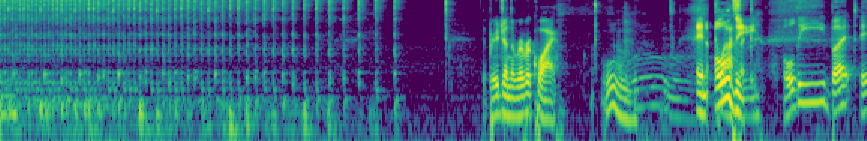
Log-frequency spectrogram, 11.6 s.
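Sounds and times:
spinning prize wheel clicking: 0.0 - 5.4
speech: 6.5 - 11.5.

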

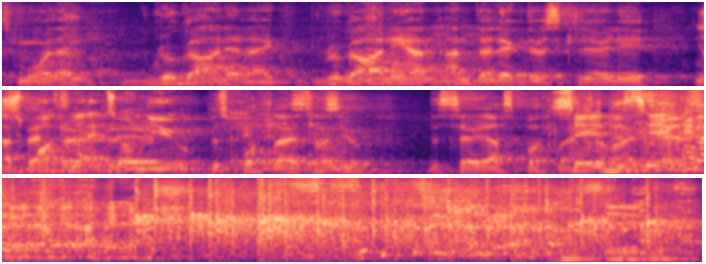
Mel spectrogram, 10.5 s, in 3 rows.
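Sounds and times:
speech: 0.0 - 8.0, 10.0 - 10.5
laughter: 6.5 - 10.5
applause: 7.6 - 10.5.

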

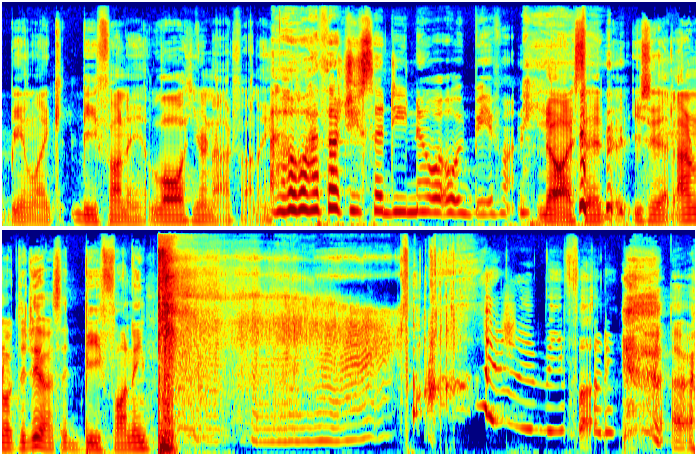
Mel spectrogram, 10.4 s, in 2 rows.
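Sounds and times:
speech: 0.1 - 6.9, 9.5 - 10.4
fart noise made with the mouth: 6.4 - 8.8.

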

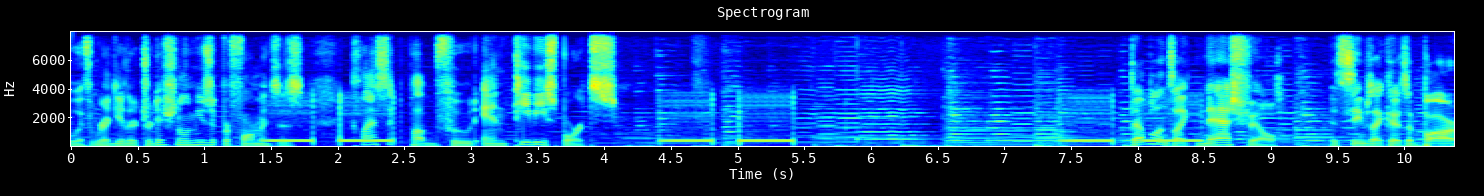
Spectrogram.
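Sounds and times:
speech: 0.0 - 5.1, 7.9 - 10.3
telephone ringing tone: 1.4 - 2.4, 4.4 - 5.4, 7.4 - 8.5.

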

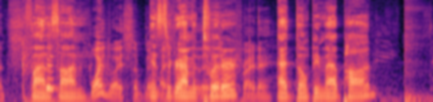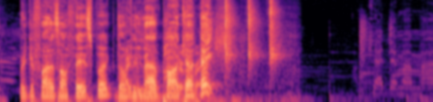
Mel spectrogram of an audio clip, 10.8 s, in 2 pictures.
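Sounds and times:
speech: 0.0 - 4.8, 5.6 - 8.4
finger snapping: 8.1 - 9.1.

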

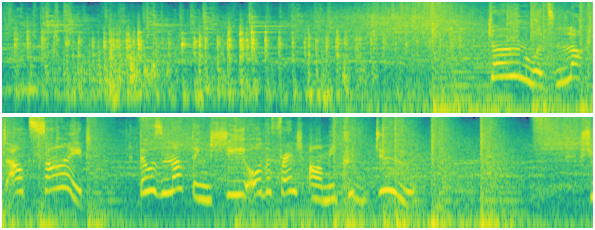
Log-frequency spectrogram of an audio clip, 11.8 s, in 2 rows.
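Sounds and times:
ratcheting gears: 0.0 - 4.8
drawbridge being raised: 0.0 - 11.4
speech: 4.9 - 10.2.

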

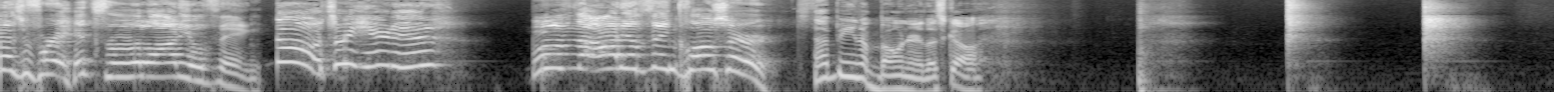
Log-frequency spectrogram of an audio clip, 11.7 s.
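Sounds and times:
speech: 0.1 - 3.4, 4.0 - 7.5
single hand clap for audio sync: 9.6 - 10.0, 10.6 - 11.2.

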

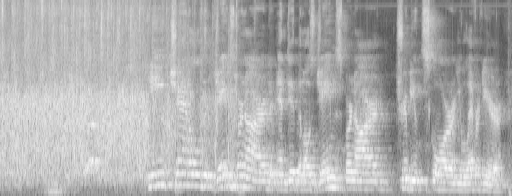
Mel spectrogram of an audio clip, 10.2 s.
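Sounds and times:
audience round of applause: 0.0 - 4.9
speech: 3.0 - 10.2.

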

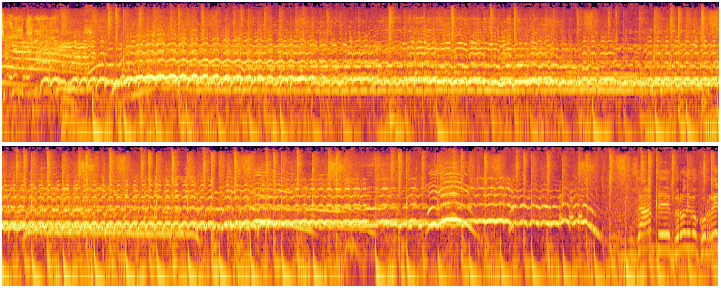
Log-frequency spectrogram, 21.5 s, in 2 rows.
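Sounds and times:
group war-whoop shout: 0.0 - 20.0
laughter: 0.0 - 20.6.

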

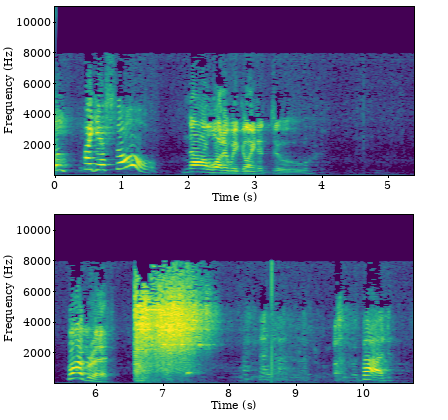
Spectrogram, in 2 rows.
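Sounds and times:
speech: 0.1 - 3.9, 5.6 - 6.3, 9.9 - 10.7
scattered tinkling glass pieces: 6.6 - 7.9
window glass shattering: 6.6 - 7.9
laughter: 8.0 - 10.0.

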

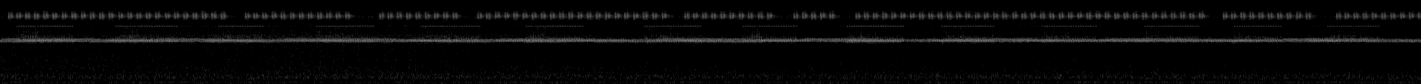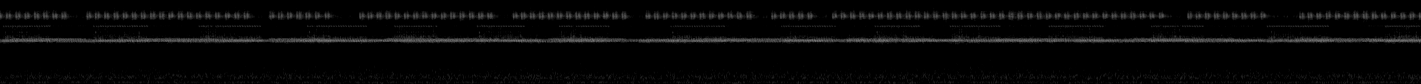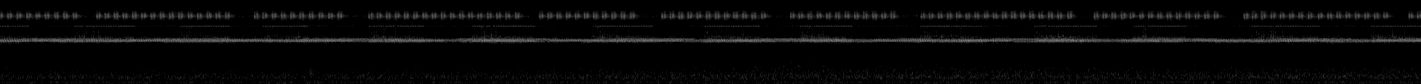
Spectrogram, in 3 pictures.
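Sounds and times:
crickets chirping in a dense night chorus: 0.0 - 42.6.

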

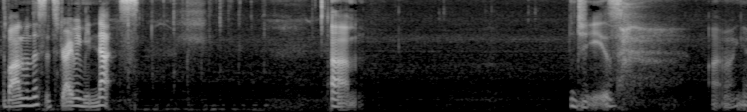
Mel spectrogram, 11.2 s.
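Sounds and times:
speech: 0.1 - 2.1, 5.0 - 5.4, 8.6 - 9.6, 10.7 - 11.2
typing a search on a computer keyboard: 1.8 - 5.0, 7.9 - 8.1.

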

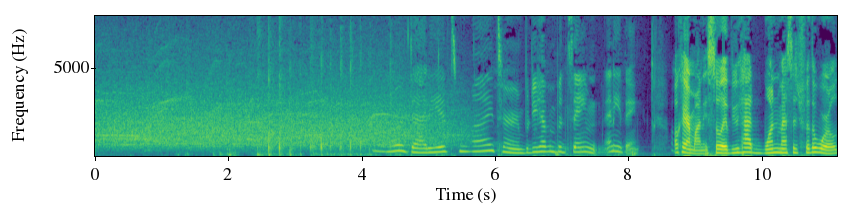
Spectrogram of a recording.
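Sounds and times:
round of applause: 0.0 - 6.0
speech: 4.4 - 11.1.

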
